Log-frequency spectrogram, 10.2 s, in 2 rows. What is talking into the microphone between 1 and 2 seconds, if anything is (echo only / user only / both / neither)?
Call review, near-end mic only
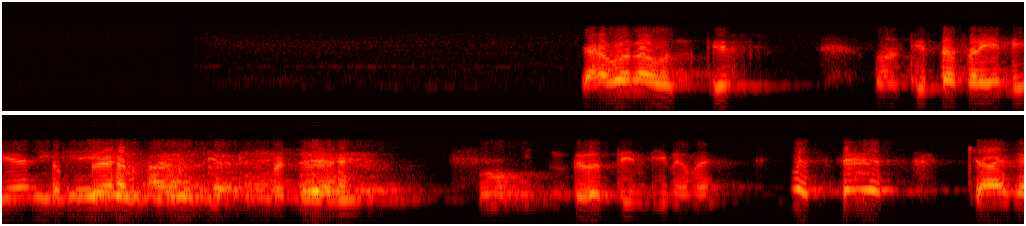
neither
